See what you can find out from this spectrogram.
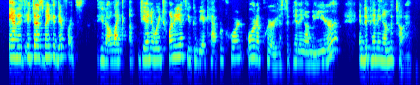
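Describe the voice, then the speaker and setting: Somewhat breathy and at medium pitch, a woman talks at a fairly quick pace with ordinary pitch variation. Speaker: psychic astrologer. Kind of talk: interview. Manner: fast.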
